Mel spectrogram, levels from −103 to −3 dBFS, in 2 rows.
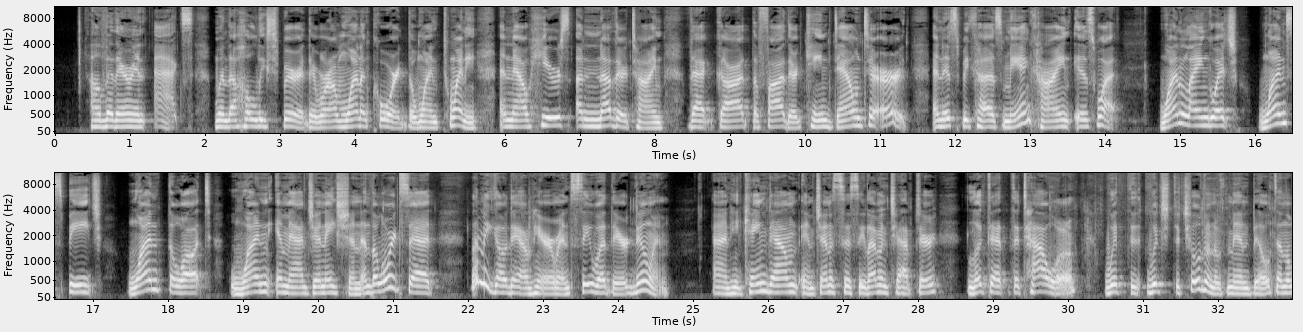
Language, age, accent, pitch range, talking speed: English, 40-59, American, 160-195 Hz, 140 wpm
